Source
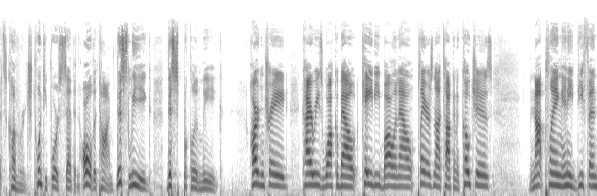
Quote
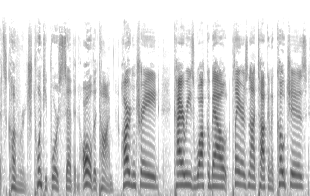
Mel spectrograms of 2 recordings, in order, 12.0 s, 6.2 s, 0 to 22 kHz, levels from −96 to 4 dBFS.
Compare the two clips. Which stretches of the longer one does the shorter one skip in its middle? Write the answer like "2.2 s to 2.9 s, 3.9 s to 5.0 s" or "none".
2.3 s to 4.9 s, 7.2 s to 8.3 s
